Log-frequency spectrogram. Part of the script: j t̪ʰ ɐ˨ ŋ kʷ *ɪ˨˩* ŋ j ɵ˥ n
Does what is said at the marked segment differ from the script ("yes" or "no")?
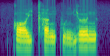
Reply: no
